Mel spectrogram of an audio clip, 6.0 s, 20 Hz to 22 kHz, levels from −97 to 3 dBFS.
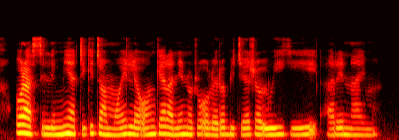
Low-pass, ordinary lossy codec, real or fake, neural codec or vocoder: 7.2 kHz; none; real; none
